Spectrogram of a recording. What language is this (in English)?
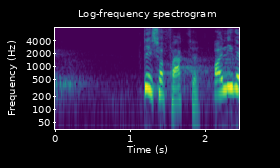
Danish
